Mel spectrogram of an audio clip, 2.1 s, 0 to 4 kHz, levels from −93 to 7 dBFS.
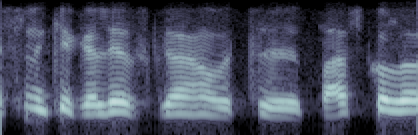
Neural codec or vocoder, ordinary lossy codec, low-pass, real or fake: none; Opus, 24 kbps; 3.6 kHz; real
